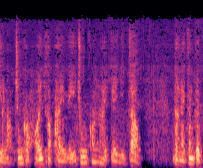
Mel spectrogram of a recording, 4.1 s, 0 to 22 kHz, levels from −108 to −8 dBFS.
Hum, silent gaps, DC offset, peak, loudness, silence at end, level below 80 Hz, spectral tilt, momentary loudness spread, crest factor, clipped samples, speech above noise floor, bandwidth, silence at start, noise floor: none; none; under 0.1%; -6 dBFS; -26 LUFS; 0.05 s; -66 dBFS; -6 dB/octave; 8 LU; 18 dB; under 0.1%; 25 dB; 14 kHz; 0 s; -50 dBFS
